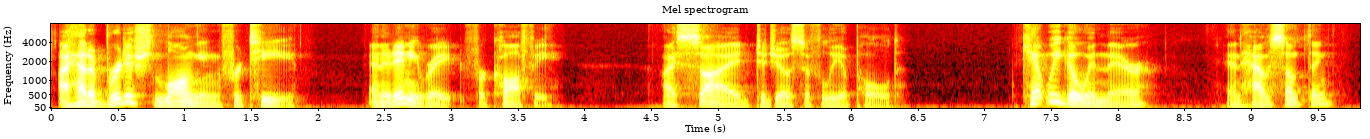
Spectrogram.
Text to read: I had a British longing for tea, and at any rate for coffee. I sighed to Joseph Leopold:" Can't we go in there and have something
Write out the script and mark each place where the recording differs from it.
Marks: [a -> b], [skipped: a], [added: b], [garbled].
I had a British longing for tea, and at any rate for coffee. I sighed to Joseph Leopold:" Can't we go in there and have something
